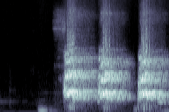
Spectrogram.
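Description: Dogs barking, heard as three loud, evenly spaced barks in quick succession.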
